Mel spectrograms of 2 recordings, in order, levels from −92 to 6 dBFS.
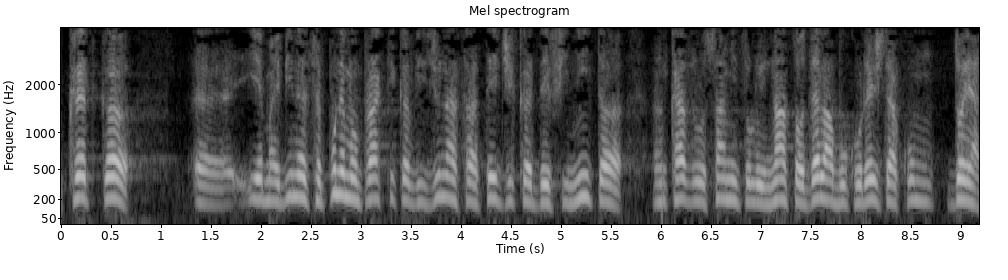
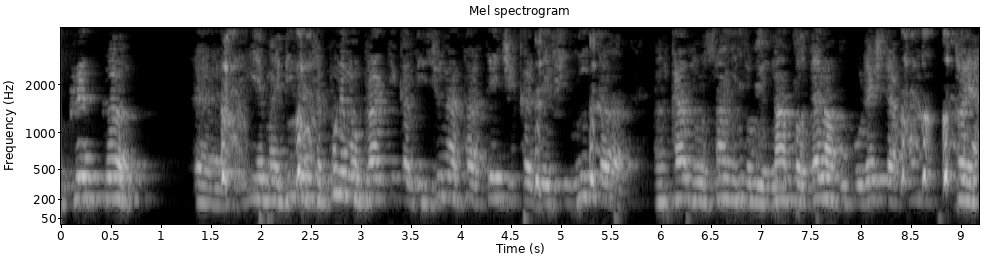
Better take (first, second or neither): first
